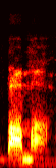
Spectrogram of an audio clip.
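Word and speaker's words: בָּמָה: which Satan fell is Strong's Hebrew word 116 pronounced Bama Bama is most commonly used to refer to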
